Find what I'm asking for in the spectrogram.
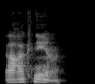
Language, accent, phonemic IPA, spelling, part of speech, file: French, France, /a.ʁak.ne.ɛ̃/, arachnéen, adjective, LL-Q150 (fra)-arachnéen.wav
- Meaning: 1. spider; arachnidan 2. gossamer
